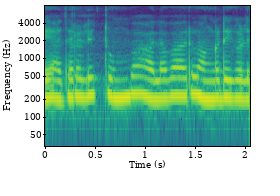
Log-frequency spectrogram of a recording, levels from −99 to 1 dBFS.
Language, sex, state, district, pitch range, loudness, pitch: Kannada, female, Karnataka, Bangalore, 215-235 Hz, -12 LUFS, 220 Hz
